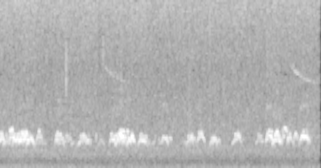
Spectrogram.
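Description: A steady chorus of faint, short animal calls, several each second, high-pitched and close together.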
